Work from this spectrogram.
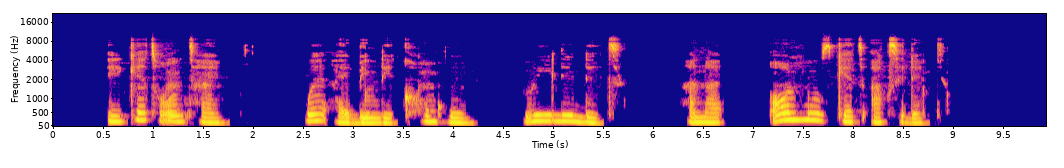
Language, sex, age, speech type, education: Nigerian Pidgin, female, 30-45, spontaneous, tertiary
